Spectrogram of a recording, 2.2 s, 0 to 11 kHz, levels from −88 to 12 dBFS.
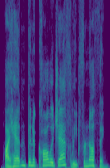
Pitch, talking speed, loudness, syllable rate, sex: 170 Hz, 220 wpm, -20 LUFS, 6.5 syllables/s, male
